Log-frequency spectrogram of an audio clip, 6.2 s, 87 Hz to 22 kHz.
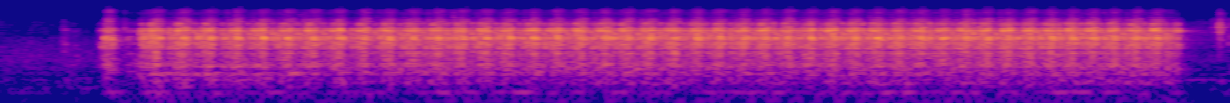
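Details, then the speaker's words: Removed electric vacuum pump from a 2012 Ford F150, bench-run on a small 12 volt supply: fast uneven buzzing rattle for about five seconds, sounds like a bad crank inside; worn, failing pump. "Yeah, it sounds like it's got a bad crank, don't it?"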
